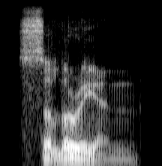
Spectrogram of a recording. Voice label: "Silurian", British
